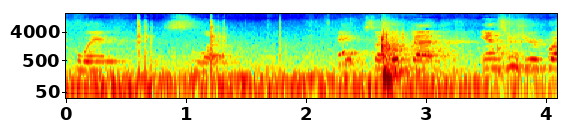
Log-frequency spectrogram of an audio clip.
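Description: Boot heels stepping on a hardwood dance floor: a few sharp knocks, the loudest about two-thirds of the way in, under indistinct speech.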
